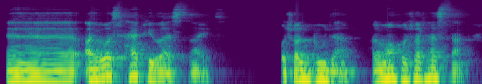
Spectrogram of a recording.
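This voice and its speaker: A man giving an English grammar lesson, drilling example sentences slowly with frequent fillers. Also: on the low side, mellow. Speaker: English teacher. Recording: echoey, dull lo-fi room recording.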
